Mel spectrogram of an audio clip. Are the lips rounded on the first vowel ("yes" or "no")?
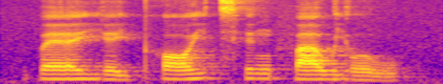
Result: no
